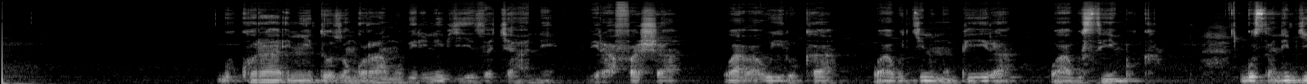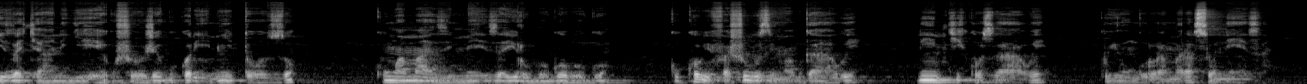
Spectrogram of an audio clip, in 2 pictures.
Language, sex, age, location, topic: Kinyarwanda, male, 25-35, Huye, health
